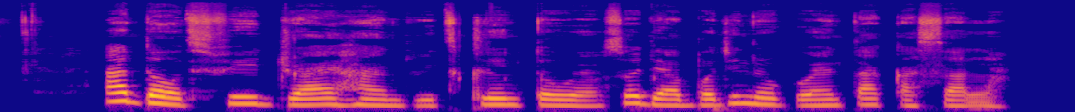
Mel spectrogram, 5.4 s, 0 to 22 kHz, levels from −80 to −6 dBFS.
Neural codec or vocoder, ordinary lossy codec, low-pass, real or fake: none; none; none; real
